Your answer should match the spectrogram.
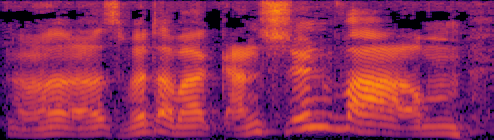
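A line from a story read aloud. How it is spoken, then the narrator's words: Whining. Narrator (German): jammerte Raubritter Ralle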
